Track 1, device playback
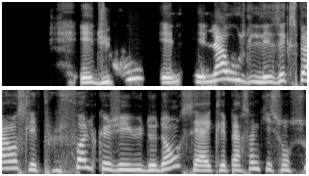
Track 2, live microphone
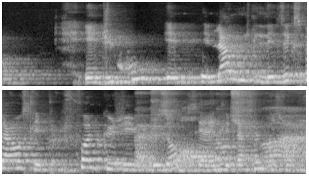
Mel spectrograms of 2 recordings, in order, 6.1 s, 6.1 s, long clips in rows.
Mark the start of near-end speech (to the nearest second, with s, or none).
4 s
